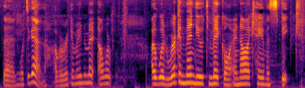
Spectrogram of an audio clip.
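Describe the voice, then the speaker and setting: A woman's voice: mid-range voice, a little fast, darkish tone, soft background music. A young woman talking casually in a vlog, hesitant, with frequent stutters and restarts. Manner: hesitant, stutters and repeats herself. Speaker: vlogger. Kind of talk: casual, unscripted vlog talk.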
